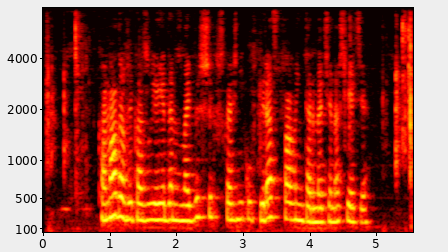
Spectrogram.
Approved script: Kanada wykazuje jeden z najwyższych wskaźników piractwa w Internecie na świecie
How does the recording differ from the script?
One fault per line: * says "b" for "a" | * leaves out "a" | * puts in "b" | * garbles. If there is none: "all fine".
all fine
